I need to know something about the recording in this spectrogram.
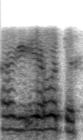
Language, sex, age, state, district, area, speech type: Kannada, female, 60+, Karnataka, Dakshina Kannada, rural, conversation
